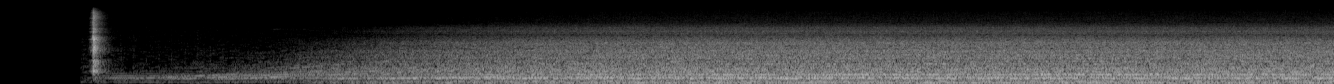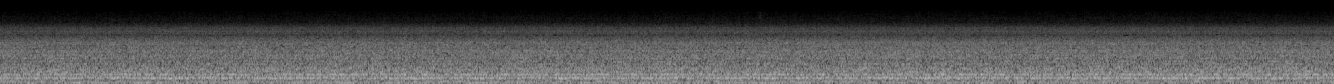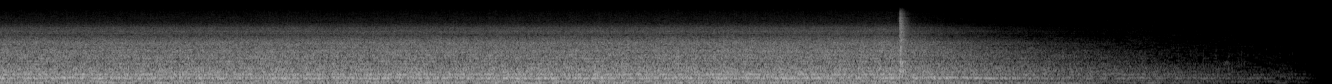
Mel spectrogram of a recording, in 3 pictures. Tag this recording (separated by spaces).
exhaust fan kitchen off switch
